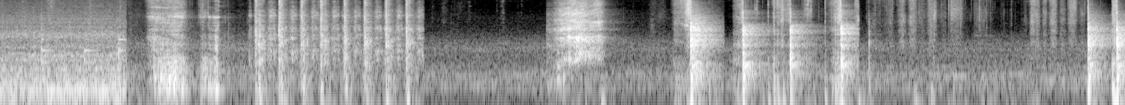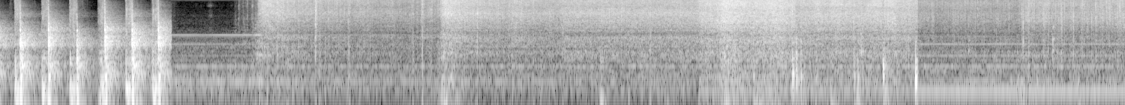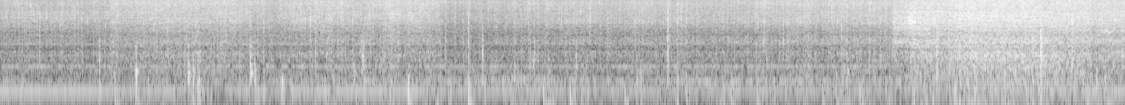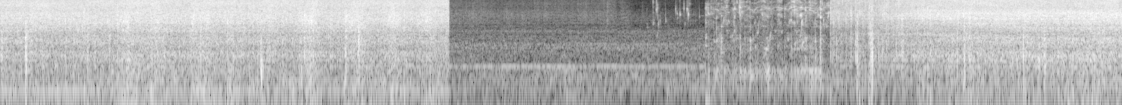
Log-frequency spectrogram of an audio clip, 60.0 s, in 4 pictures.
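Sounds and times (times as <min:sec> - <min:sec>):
food sizzling in a wok: 0:17.4 - 0:53.4, 0:55.2 - 0:59.9.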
